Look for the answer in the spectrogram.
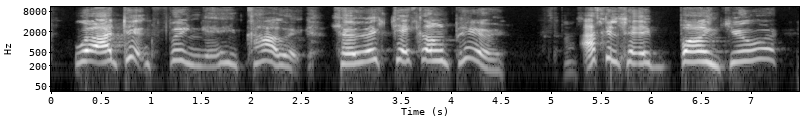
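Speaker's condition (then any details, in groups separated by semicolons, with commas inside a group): Cerebral palsy; speech impairment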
